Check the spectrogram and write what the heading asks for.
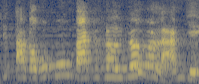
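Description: A woman's voice: very high voice, racing, sharp tone, faint music behind. A woman playing a fussy middle-aged mother, who scolds and complains in a comedy sketch. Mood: scolding.

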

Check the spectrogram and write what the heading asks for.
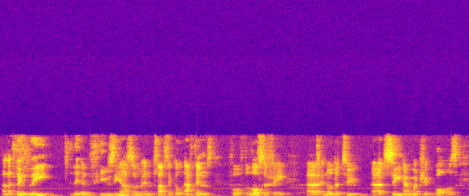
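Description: A man of medium pitch and moderate pace gives an informal lecture with slides, hesitant and rambling, full of ums, restarts, and dry humor. He sounds roomy and distant, as though recorded from across a hall, and the lo-fi audio is dull with faint hiss.

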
